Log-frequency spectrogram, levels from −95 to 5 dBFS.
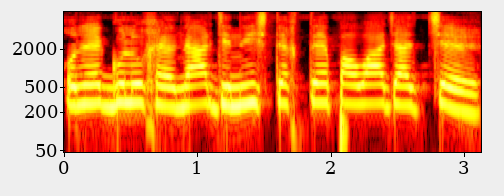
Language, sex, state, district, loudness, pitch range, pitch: Bengali, female, Assam, Hailakandi, -12 LUFS, 260-280 Hz, 270 Hz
